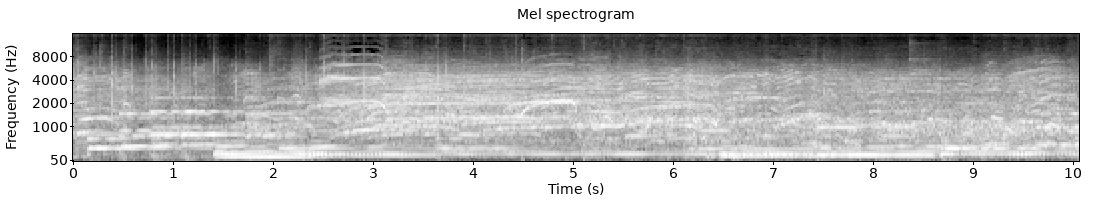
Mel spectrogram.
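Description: Music with sustained low chords, joined from about two seconds in by an audience cheering and whooping, with children shouting.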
